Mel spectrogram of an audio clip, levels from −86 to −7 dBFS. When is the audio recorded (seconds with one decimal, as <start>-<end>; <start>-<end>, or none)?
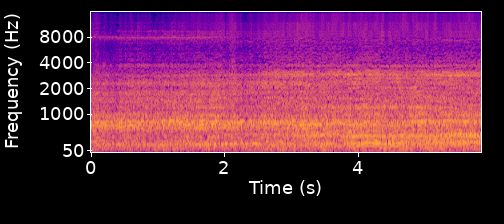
0.0-0.4; 3.9-5.9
